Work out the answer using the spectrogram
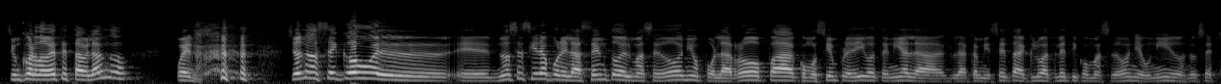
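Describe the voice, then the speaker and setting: A man's voice: high voice, moderate pace. A man with an Argentine accent preaching an expository sermon at a church service, conversational, with humorous asides and questions to the congregation. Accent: Argentine Spanish. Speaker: pastor.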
